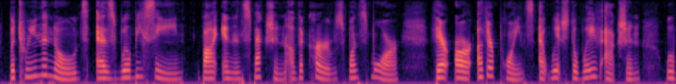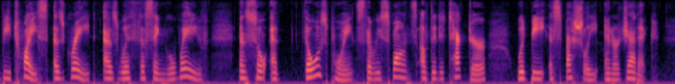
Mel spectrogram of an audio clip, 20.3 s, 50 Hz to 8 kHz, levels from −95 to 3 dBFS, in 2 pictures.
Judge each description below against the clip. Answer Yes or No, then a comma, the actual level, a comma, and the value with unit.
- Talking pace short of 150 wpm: Yes, average, 140 wpm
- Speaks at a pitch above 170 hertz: Yes, high, 190 Hz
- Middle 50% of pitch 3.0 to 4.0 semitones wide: Yes, average, 3.6 semitones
